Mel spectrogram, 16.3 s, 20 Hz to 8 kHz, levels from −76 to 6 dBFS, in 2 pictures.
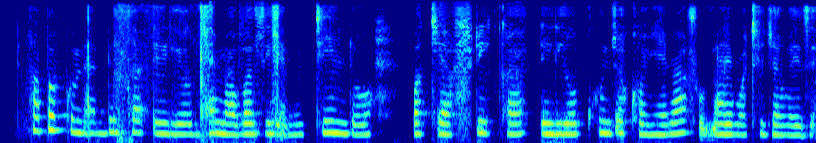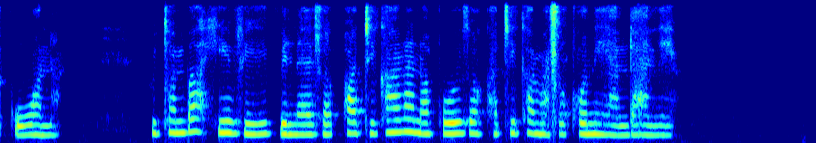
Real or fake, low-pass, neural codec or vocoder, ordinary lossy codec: fake; 7.2 kHz; codec, 16 kHz, 2 kbps, FunCodec, trained on LibriTTS, 25 frames a second; Opus, 16 kbps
